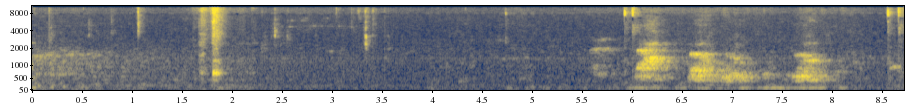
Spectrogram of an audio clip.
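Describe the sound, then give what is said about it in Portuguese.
A dog barks a few times in the background, faint and intermittent, the barks clustered toward the end of a quiet stretch. “Tô ouvindo muito um cachorro lá no fundo”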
